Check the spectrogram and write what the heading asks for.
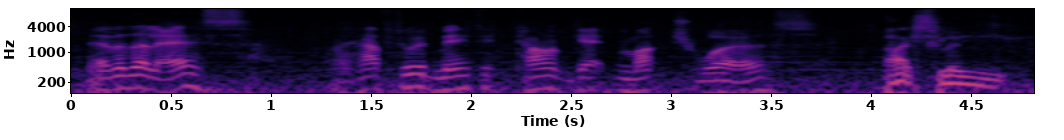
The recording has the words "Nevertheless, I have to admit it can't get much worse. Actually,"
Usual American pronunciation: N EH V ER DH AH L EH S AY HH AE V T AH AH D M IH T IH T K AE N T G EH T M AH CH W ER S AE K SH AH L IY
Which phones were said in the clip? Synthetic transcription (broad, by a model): N EH V ER DH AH L EH S AY HH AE F T AH AH D M IH T IH T K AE N G EH T M AH CH W ER S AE K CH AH L IY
